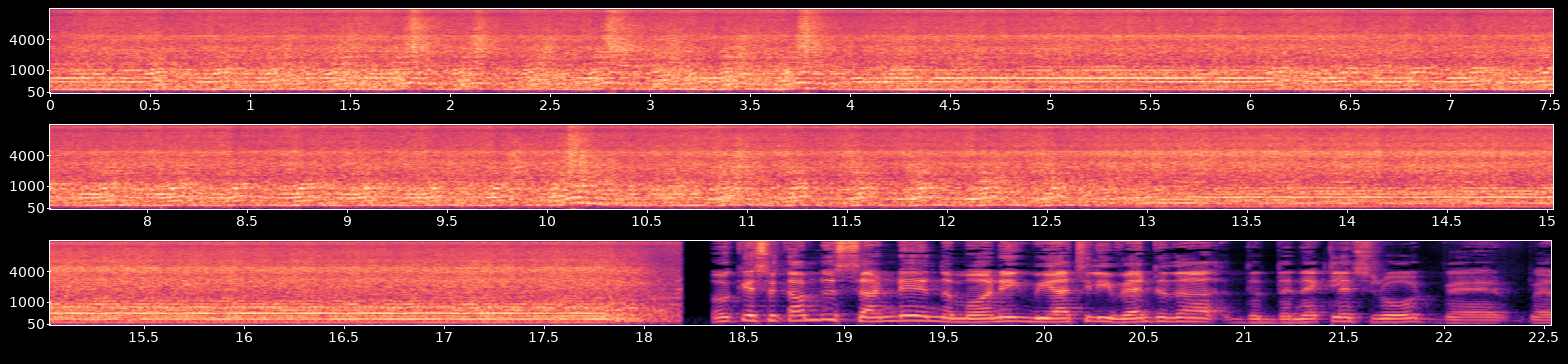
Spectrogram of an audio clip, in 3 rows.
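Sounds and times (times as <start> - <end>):
Formula One car engine firing up and revving: 0.0 - 18.2
speech: 18.5 - 22.5.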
